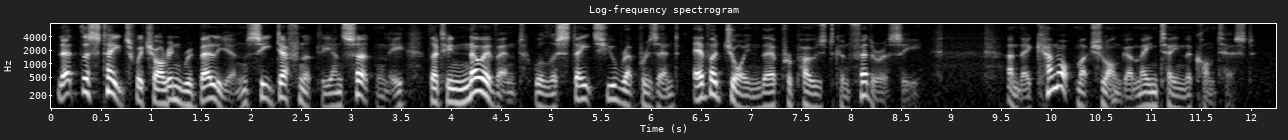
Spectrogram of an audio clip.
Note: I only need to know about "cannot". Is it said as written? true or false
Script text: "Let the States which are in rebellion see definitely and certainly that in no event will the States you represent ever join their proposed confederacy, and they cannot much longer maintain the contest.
true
